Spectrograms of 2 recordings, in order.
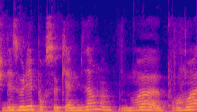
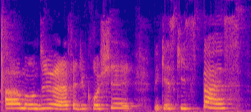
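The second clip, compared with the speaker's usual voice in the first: feigned shock, higher and louder; mock astonishment; 8 semitones higher, 4 dB louder than usual. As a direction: play it up like big news about yourself. Mock shock at her own crochet. (fausse stupeur, plus aiguë et plus forte)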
